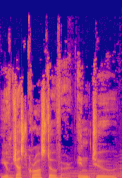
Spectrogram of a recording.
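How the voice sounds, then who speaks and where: An actor playing a mysterious guide to an eerie otherworld, giving a solemn, deliberate scripted introduction. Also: male voice, sits low, animated, loud music behind the voice. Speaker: series introduction narrator. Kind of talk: dramatic scripted narration.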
